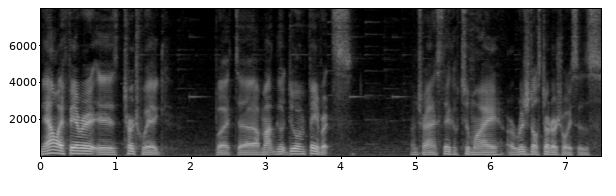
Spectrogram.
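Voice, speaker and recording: A man mumbles at a moderate pace with ordinary pitch variation. Music plays in the background. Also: medium pitch for a man. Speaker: gaming YouTuber. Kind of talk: let's play commentary. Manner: mumbling.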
